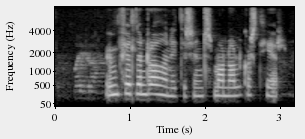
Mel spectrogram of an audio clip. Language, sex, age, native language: Icelandic, female, 20-29, Icelandic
